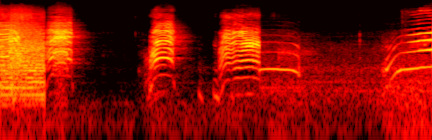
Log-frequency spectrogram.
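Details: Meowing kitten carried off by water: a noisy splash-like burst opens, followed by several sharp cries and a final rising, strained meow.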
